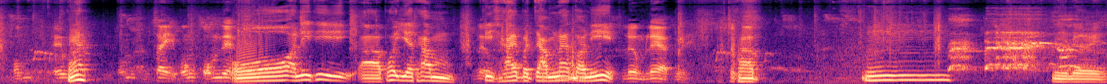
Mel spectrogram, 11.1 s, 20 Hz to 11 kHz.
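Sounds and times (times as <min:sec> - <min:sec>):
rooster crowing: 0:09.5 - 0:11.0.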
